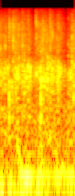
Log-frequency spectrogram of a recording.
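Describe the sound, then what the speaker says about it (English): Dense applause from an event audience in Akwa Ibom State, a broad continuous wash of clapping that is loud and fills the whole short stretch. "put your hands together for them"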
